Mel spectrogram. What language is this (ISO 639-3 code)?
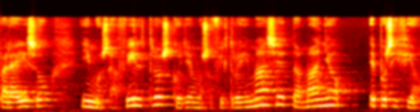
glg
